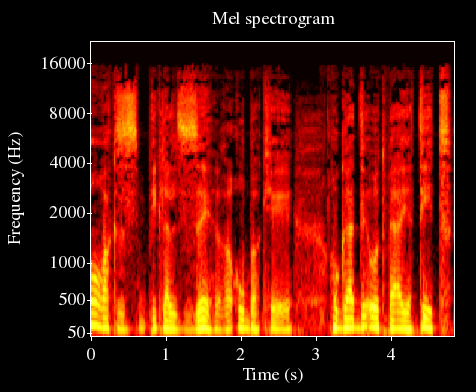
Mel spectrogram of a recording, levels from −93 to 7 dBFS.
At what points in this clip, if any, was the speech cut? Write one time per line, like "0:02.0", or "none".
none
